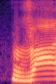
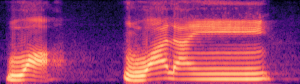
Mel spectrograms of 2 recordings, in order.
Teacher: واو کو پڑھتے وقت ہونٹ گول کر کے پڑھیں گے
